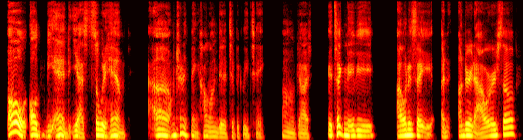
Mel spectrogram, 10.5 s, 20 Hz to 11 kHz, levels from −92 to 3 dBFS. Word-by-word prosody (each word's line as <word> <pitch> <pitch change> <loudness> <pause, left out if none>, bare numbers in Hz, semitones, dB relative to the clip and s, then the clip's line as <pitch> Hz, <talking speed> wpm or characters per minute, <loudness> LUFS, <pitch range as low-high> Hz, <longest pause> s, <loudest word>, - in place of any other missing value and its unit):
Oh, 195 - +6
oh, 145 -2 +2
the 120 +1 -7
end, 135 +2 0
yes. 110 -7 -4
So 145 - 0
with 125 -6 +3
him, 125 -8 -1 0.5
um, 135 -1 +2
I'm 130 +4 -1
trying 165 +5 -2
to 135 - -12
think 110 -10 -10
how 115 - -9
long 110 -2 -7
did 100 -1 -6
it 90 - -11
typically - - -12
take. - - -14 0.4
Oh 105 -5 -9
gosh, 90 -1 -10 0.3
it 125 - 0
took 170 -3 +2
maybe, 125 -2 +1 0.4
I 115 - -2
wanna 135 +2 +7
say, 120 -5 -2 0.2
an 105 +1 -8 0.2
under 130 +3 +3
an 125 - 0
hour 100 +5 -3
or 135 +1 +3
so 155 +4 -1
125 Hz, 190 wpm, -20 LUFS, 110-135 Hz, 0.5 s, wanna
